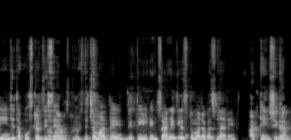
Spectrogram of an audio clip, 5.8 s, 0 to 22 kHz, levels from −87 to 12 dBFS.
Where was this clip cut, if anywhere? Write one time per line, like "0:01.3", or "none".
0:04.8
